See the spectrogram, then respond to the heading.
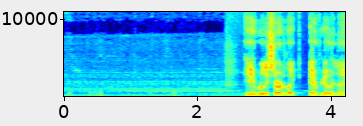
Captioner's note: light Wind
